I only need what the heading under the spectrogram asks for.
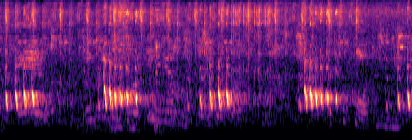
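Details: Taiwan barbet giving repeated low trilled calls, quick rattling bursts about every second, four clear phrases in five seconds, over soft background chatter of other small birds.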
